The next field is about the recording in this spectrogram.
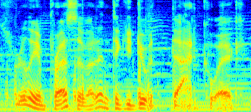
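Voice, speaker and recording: A man acts as a sarcastic adventuring leader in a fantasy audio play. He sounds casual and incredulous, with a lively, swinging pitch over quiet music. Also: fast talker, creaky, exaggerated voice. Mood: casual, pleading. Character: exasperated, sarcastic male adventurer leading a party. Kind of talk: fantasy audio roleplay acting.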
